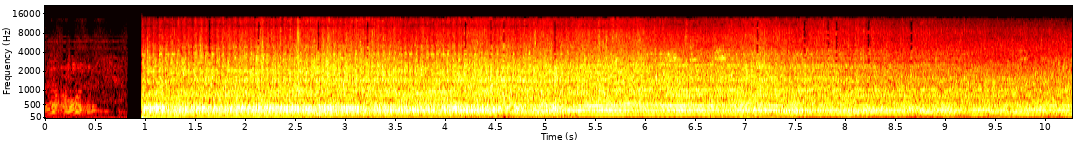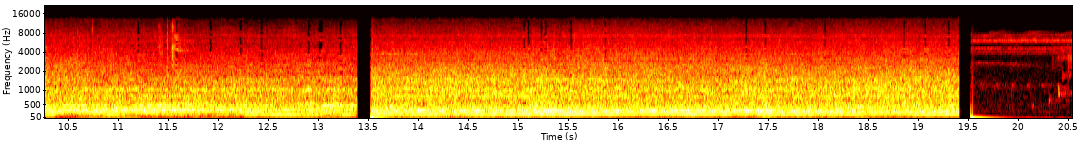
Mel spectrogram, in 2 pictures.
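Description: A boat's motor drones steadily while moving over water.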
